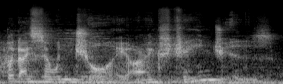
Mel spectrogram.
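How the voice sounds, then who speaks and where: A man voicing a proud, thoughtful robotic alien warrior in a video game, with formal, deliberate diction. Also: mid-range voice, sing-song, noisy background. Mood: thoughtful, dignified. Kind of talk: dramatic video game acting.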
